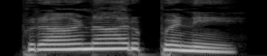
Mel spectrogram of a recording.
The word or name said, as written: ಪ್ರಾಣಾರ್ಪಣೆ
